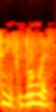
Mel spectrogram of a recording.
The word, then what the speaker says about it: St. Louis: Costello, but it's pronounced St. Louis.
